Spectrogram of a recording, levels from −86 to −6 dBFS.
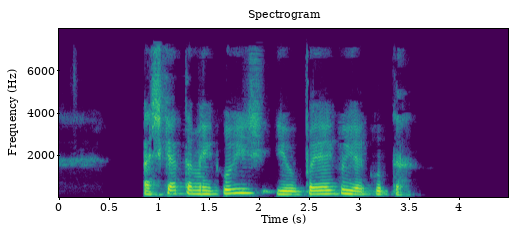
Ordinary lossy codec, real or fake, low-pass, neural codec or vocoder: AAC, 32 kbps; fake; 7.2 kHz; vocoder, 22.05 kHz, 80 mel bands, WaveNeXt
